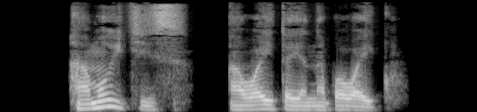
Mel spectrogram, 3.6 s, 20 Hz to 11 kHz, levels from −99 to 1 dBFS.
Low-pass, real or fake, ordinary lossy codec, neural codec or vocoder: 9.9 kHz; real; AAC, 64 kbps; none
